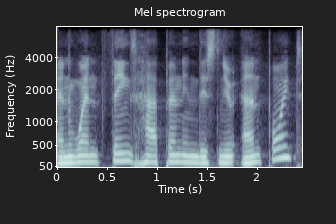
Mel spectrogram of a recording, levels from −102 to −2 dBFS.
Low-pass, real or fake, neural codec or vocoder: 7.2 kHz; fake; codec, 16 kHz, 0.9 kbps, LongCat-Audio-Codec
